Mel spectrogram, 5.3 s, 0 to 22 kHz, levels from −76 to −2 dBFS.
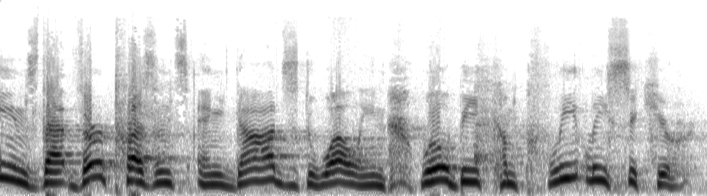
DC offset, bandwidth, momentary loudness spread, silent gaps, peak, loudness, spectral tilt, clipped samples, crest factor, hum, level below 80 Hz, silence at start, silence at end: under 0.1%; 12.5 kHz; 8 LU; none; 0 dBFS; -13 LUFS; -8 dB/octave; 0.2%; 12 dB; none; -48 dBFS; 0 s; 0.15 s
